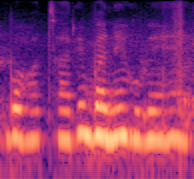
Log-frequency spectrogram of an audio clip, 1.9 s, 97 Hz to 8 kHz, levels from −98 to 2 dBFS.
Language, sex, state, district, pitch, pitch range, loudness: Hindi, female, Jharkhand, Deoghar, 265 Hz, 255-275 Hz, -16 LUFS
